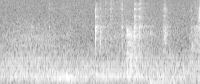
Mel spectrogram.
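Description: Near silence with a few faint small clicks, one about halfway through and two close together shortly after: metal handling clicks from a hex key loosening the two clamp screws on a bicycle bell's bracket.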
